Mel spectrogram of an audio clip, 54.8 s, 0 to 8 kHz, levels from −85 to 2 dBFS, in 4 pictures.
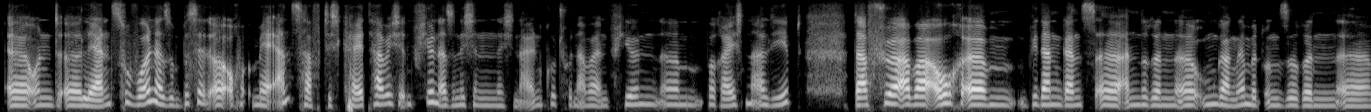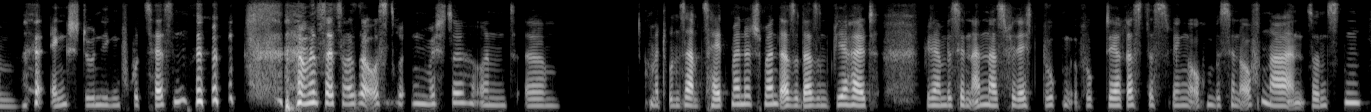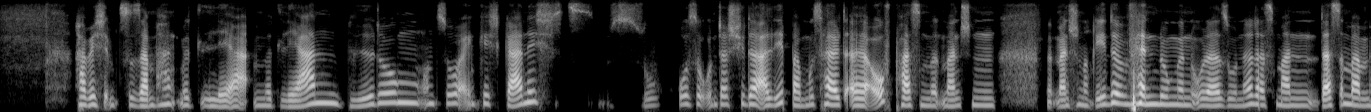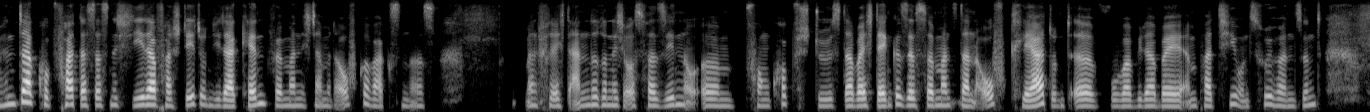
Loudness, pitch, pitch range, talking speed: -22 LUFS, 195 Hz, 180-220 Hz, 175 wpm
